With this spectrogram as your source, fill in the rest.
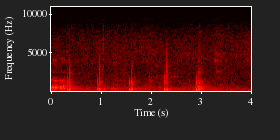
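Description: A ball bounces repeatedly on a hard court floor.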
